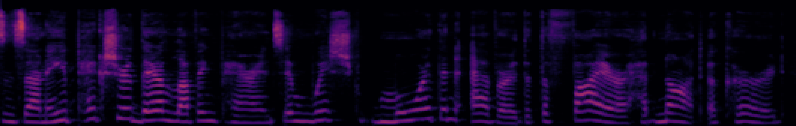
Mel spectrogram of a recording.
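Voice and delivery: ordinary delivery

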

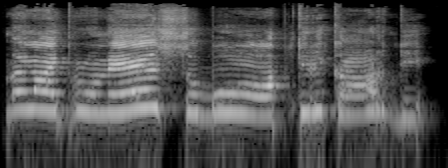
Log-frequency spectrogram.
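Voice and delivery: high, loud, drawn-out toad cry; pleading toad. A narrator's reading. Toad reminding the princess of her promise, high pleading croak.

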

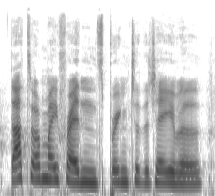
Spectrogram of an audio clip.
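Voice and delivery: ordinary talk, nothing marked

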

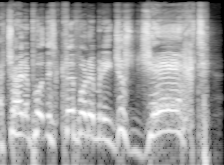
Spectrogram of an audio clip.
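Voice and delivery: high, hammed-up dog owner; comic high-pitched woman's voice; imitated older woman. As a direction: plead an excuse in a mock high voice. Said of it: "She went".

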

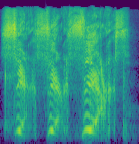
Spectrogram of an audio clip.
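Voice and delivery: high, loud shout of six. Acted. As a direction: belt out six, six, six. Shouting the number of the beast.

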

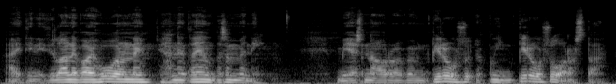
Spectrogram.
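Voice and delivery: ordinary delivery

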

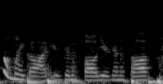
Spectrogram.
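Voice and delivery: usual speaking voice

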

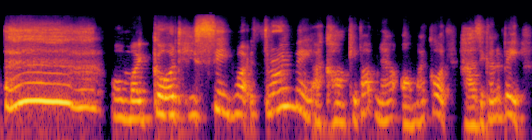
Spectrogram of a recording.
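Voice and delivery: high shocked oh my God, then fast fretting; retold shock. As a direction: panic at being seen through.

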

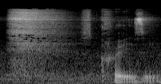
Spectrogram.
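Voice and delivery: whispered, very slow; disbelieving whisper. Real, not acted. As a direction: breathe it out in disbelief. Stunned reaction.

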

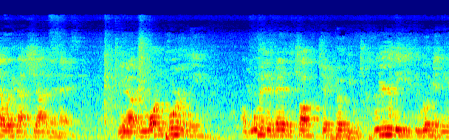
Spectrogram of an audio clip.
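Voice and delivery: ordinary talk, nothing marked

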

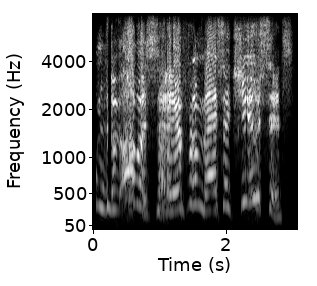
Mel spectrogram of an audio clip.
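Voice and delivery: high, slow mock Boston senator; Boston accent. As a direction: keep the hammed-up Boston voice going. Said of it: "Boston accent".

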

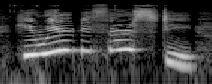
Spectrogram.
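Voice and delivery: sweet as honey, with a barb; sweetly. Acted. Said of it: "smiled sweetly at him".

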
